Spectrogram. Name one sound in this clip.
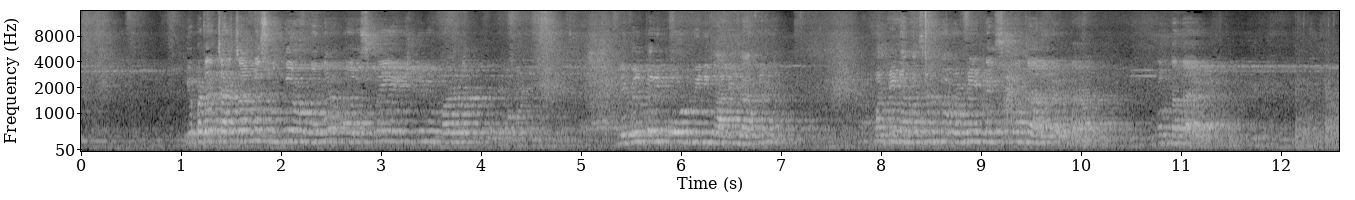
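A man speaks loudly and clearly in a room with some echo.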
